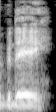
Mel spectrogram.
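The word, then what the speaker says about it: Badie: But it was nice to see Denver finally get something going in the run game with Tyler Bidet, which is how I guess he wants his name pronounced, weirdly enough.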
